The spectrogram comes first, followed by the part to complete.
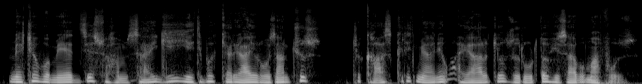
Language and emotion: Kashmiri, fearful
